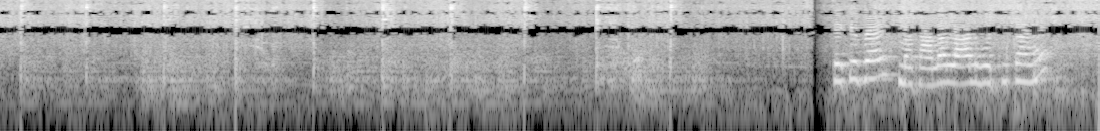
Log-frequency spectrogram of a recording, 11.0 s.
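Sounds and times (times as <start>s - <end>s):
metal spatula scraping pan: 0.0s - 7.8s
onions sizzling in oil: 0.0s - 11.0s.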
